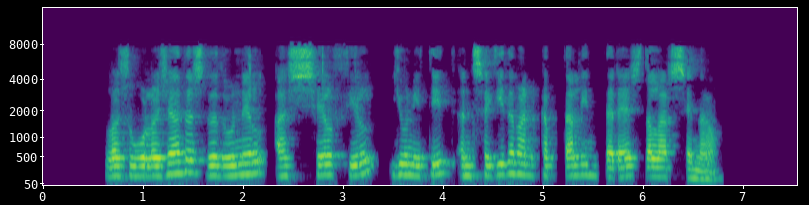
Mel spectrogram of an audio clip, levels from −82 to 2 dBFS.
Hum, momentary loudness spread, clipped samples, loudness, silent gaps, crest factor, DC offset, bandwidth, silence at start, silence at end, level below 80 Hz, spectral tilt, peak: none; 7 LU; under 0.1%; -18 LUFS; 3.36-3.46 s, 5.16-5.20 s, 5.57-5.61 s; 16 dB; under 0.1%; 8.4 kHz; 0.65 s; 0.75 s; -58 dBFS; -3.5 dB/octave; -2 dBFS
